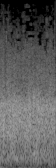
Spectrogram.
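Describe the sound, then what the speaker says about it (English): A short burst of crowd applause, dense steady clapping that sounds like a canned sound effect, with no voices over it. "So there's an applause sound that"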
